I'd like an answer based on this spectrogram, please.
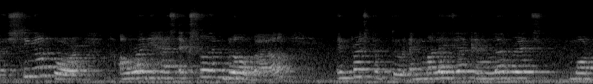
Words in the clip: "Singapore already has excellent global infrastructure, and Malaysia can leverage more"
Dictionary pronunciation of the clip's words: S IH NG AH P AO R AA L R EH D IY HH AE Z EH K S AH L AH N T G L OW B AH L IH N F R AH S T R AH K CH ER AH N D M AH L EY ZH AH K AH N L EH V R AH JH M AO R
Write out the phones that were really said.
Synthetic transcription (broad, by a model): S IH NG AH P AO R AA L R EH D IY HH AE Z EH K S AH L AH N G L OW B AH L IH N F R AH S T R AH K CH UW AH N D M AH L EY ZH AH K AH N L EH B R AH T M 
